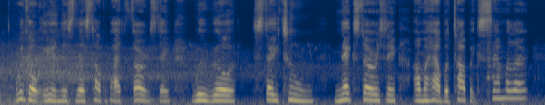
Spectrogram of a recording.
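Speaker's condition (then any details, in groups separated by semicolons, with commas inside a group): ALS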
